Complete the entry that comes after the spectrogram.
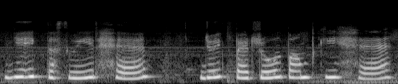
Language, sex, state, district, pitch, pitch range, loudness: Hindi, female, Uttar Pradesh, Lalitpur, 320 Hz, 295-335 Hz, -14 LUFS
